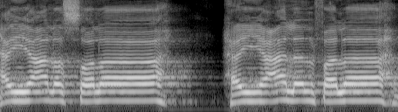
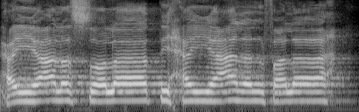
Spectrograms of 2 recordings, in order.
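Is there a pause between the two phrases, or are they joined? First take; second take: pause; joined. First: The phrases are separated by a stop. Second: The phrases run together without a stop.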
